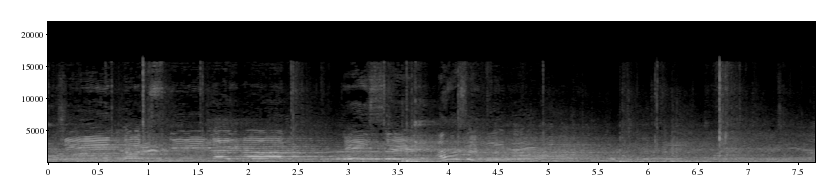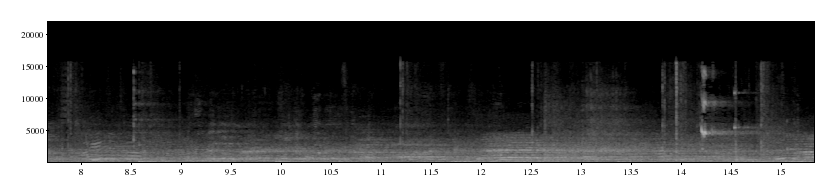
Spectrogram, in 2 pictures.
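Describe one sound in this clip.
Shuttlecocks are hit with rackets with sharp pops.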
